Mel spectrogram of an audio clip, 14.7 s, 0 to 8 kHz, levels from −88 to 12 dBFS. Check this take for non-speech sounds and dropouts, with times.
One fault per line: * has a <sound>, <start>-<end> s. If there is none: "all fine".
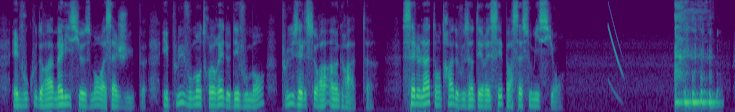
* has a chirp, 12.2-12.5 s
* has a laugh, 13.5-14.5 s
